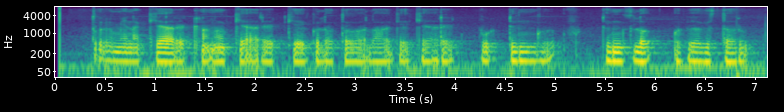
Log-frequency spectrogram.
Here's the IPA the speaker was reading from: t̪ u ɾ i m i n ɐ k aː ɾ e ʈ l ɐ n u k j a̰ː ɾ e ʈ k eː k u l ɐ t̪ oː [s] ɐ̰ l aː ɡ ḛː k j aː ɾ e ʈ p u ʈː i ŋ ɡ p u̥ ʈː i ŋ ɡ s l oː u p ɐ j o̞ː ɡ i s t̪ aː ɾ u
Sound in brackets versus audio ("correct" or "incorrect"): incorrect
